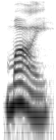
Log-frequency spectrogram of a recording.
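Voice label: "my", English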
